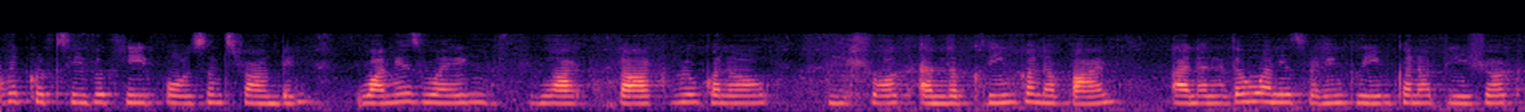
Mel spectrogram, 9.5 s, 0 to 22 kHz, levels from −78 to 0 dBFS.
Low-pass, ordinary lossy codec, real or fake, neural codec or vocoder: none; none; fake; codec, 16 kHz, 1.1 kbps, Voila-Tokenizer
